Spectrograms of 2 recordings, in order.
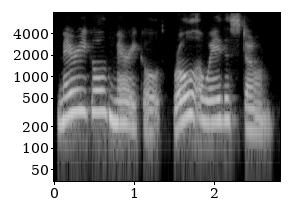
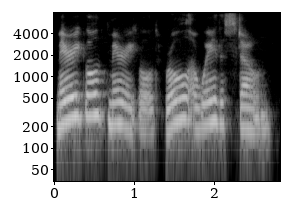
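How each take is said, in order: First: Calling out. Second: Tiger growl. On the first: Acted. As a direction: call from outside the door. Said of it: "till you hear me calling". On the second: A narrator's reading. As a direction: call it as a weary tiger. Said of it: "heard the tiger growl".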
